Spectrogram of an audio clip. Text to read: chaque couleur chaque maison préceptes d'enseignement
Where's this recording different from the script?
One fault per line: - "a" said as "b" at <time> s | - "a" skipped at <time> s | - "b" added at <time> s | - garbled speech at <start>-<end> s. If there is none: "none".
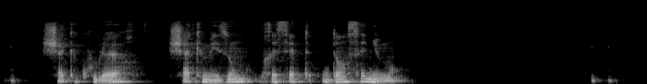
none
